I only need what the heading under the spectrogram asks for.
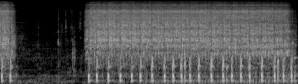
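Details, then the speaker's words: Used Traxxas T-Maxx 3.3 nitro RC truck on its first run: loud hissing starter whir with uneven rapid chatter as the replacement one-way bearing starts slipping again. "That one-way bearing I can hear it starting to slip again."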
